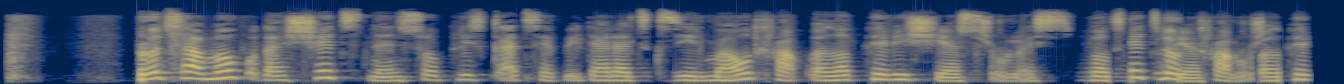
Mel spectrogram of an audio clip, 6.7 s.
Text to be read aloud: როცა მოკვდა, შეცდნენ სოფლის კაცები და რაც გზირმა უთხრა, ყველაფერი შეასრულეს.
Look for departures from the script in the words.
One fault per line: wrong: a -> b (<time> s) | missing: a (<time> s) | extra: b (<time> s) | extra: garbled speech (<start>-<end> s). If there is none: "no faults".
extra: garbled speech (5.4-6.5 s)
